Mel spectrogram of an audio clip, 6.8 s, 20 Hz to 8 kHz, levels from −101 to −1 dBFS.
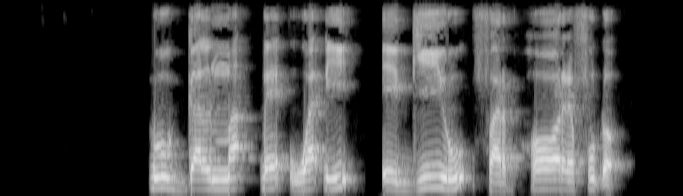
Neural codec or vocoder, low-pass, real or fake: none; 7.2 kHz; real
